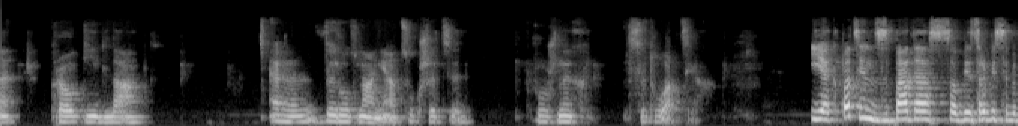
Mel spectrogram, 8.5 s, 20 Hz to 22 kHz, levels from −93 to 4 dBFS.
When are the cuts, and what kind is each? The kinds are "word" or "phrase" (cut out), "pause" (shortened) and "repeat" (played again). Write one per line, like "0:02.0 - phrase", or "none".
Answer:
none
